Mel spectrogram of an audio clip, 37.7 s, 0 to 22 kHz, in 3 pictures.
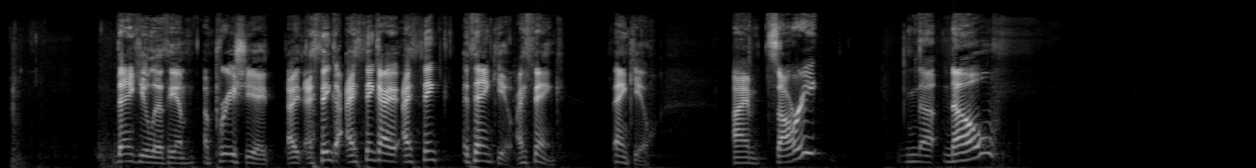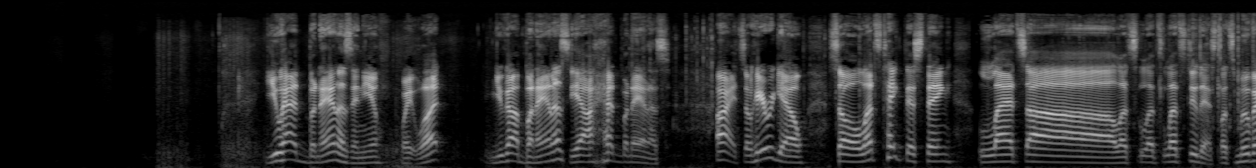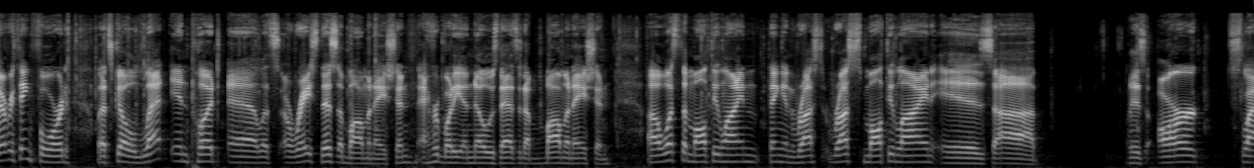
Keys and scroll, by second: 18.3 alt+{, 18.7-22.0 typing, 23.3 ctrl+u, 23.7-30.1 typing, 30.7 ctrl+c, 31.2 k, 31.4 ctrl+u, 31.6 ctrl+u, 32.2 ctrl+d, 32.8-34.1 typing, 36.6-37.6 typing.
